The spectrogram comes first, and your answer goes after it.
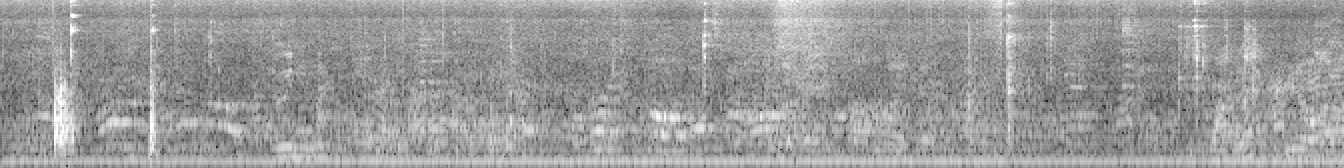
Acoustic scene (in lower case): restaurant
